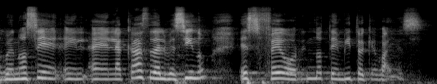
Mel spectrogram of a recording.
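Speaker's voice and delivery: subdued, offhand quoted reply; evasive quiet reply. Retold or imitated. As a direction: answer mamá under the volume of the story. Retells evasive answers to mother.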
